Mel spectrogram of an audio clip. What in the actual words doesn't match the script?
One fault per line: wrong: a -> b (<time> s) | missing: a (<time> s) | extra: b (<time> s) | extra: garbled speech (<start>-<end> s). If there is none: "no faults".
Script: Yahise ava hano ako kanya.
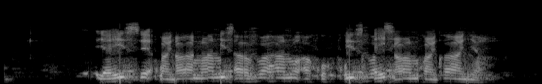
extra: garbled speech (1.5-2.3 s)
extra: garbled speech (3.4-4.4 s)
